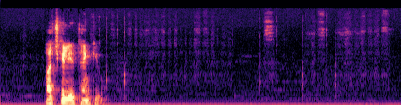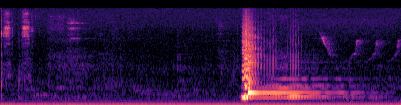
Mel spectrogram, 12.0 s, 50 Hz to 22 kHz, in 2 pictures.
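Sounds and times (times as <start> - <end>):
low electrical hum: 0.0 - 12.0
stylus writing on tablet: 1.5 - 6.6.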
